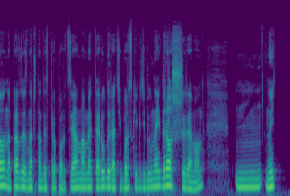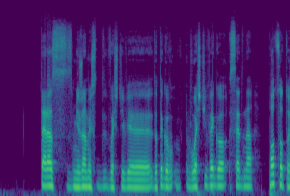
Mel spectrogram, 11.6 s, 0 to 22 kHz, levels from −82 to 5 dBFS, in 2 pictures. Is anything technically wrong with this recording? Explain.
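Yes. At 2.61 s in this speech clip, between "te rudy" and "gdzie był najdroższy remont", there is a corrupt frame decoded. Flipped bits in a couple of compressed frames led the decoder to apply wrong gains or misread codes, scattering energy to frequencies the signal never held. It is heard as a brief chirp or blip peaking around -25 dBFS. A spectrogram shows a thin vertical smear of misplaced energy, and the waveform shows a brief irregular spike.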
